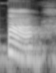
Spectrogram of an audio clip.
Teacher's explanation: पा शब्द का उच्चारण स्थान ओष्ठ से है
